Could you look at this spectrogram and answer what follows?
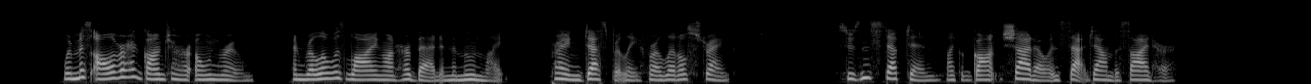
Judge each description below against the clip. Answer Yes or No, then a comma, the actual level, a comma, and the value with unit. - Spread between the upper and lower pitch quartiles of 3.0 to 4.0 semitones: Yes, average, 3.6 semitones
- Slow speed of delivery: No, average, 170 wpm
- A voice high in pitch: Yes, high, 215 Hz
